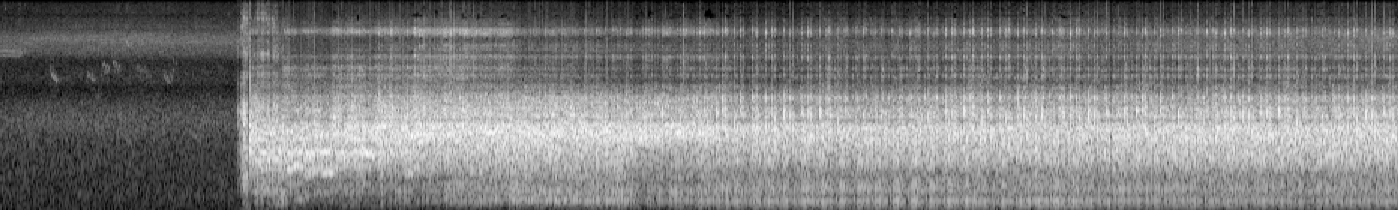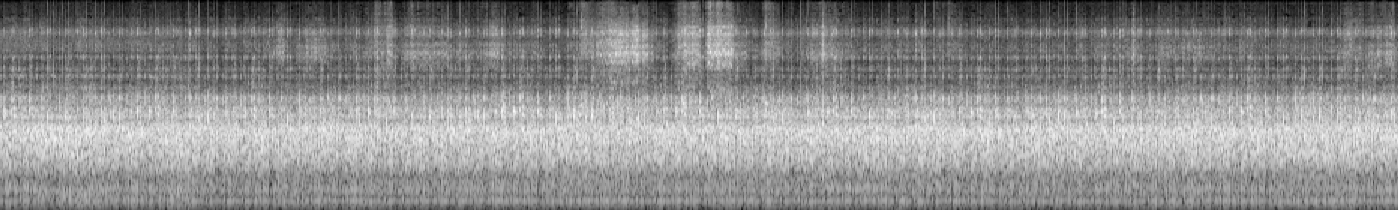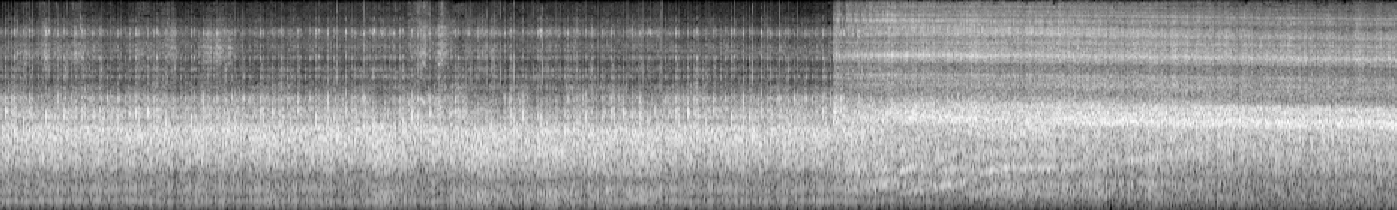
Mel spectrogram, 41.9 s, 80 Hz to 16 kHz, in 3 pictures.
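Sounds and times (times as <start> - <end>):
simulated car engine idling: 0.0 - 41.9.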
